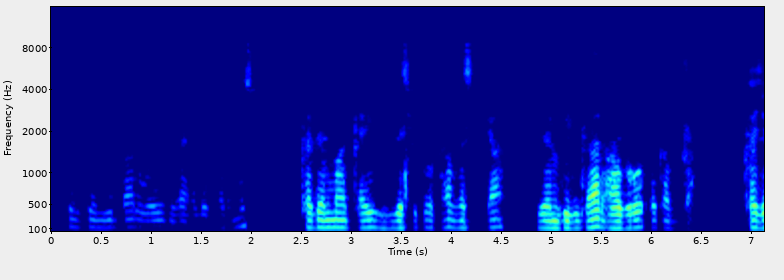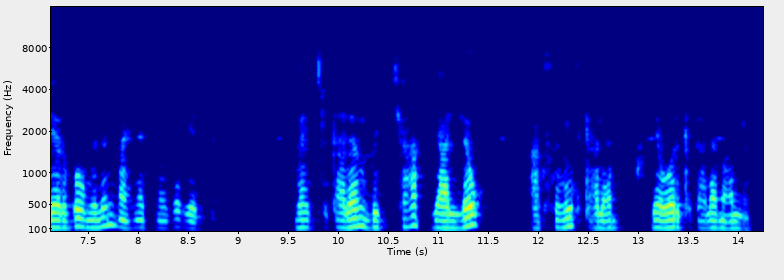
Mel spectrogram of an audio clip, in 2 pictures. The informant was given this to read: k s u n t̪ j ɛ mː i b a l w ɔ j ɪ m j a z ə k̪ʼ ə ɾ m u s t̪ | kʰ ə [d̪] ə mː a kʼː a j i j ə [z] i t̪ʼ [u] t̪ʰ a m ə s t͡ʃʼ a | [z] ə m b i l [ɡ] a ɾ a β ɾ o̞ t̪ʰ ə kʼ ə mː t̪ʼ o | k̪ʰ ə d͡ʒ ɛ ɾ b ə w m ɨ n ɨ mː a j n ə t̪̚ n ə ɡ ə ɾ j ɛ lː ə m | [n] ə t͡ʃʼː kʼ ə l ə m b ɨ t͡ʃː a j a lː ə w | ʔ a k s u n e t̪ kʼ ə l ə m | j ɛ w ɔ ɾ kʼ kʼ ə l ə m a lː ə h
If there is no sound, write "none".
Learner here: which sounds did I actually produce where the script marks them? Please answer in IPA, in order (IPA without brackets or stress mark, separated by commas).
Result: d̪, s, o, z, ɡ, m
